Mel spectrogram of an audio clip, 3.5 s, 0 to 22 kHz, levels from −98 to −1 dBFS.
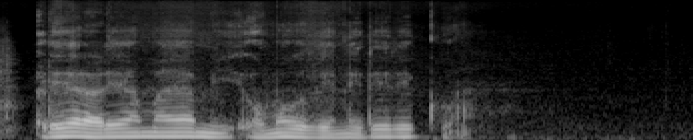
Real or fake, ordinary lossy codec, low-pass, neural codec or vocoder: fake; none; none; vocoder, 44.1 kHz, 128 mel bands, Pupu-Vocoder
